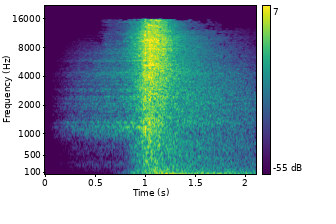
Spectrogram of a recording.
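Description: Whoosh sound effect for an animated logo reveal: a rushing swell with a deep low rumble beneath it, building to a peak about a second in and then slowly dying away.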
